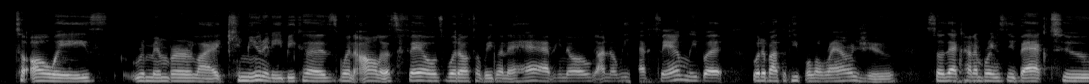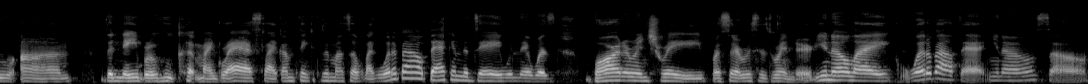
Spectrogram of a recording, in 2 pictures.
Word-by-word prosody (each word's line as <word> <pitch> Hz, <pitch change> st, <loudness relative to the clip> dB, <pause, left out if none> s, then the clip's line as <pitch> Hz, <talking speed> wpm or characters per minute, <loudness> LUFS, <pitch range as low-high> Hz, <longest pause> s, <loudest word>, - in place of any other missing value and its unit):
to -, -, -1 dB
always 155 Hz, -1 st, +2 dB, 0.2 s
remember, 160 Hz, -1 st, -1 dB
like, 140 Hz, -1 st, -1 dB
community 180 Hz, -5 st, 0 dB
because 155 Hz, 0 st, -1 dB
when 170 Hz, -1 st, 0 dB
all 165 Hz, -2 st, +1 dB
else -, -, 0 dB
fails, 175 Hz, -2 st, +2 dB
what 170 Hz, -1 st, +2 dB
else 155 Hz, +1 st, 0 dB
are 160 Hz, -, -6 dB
we 145 Hz, 0 st, -4 dB
gonna 140 Hz, -2 st, -4 dB
have, 160 Hz, 0 st, -2 dB
you 155 Hz, -, -15 dB
know? 155 Hz, 0 st, -3 dB
I -, -, -2 dB
know 155 Hz, -1 st, -10 dB
we 170 Hz, +1 st, -15 dB
have 145 Hz, 0 st, -5 dB
family, 185 Hz, -, -3 dB
but 160 Hz, -3 st, +2 dB, 0.2 s
what 175 Hz, -, +3 dB
about 170 Hz, -2 st, +2 dB
the -, -, -11 dB
people 150 Hz, -5 st, -4 dB
around 160 Hz, +5 st, -3 dB
you? 130 Hz, -1 st, -6 dB, 0.3 s
So, 170 Hz, -, -1 dB
that 170 Hz, -1 st, +3 dB
kinda 170 Hz, -1 st, -1 dB
brings 165 Hz, -1 st, -2 dB
me 165 Hz, -, -3 dB
back 155 Hz, 0 st, +2 dB
to, 155 Hz, -3 st, -1 dB
um, 140 Hz, -1 st, -2 dB, 0.3 s
the 160 Hz, -, +5 dB
neighbor 155 Hz, -1 st, +4 dB
who 155 Hz, 0 st, -1 dB
cut -, -, 0 dB
my 130 Hz, -, 0 dB
grass. 150 Hz, +2 st, +3 dB
Like, 140 Hz, -1 st, -1 dB
I'm 155 Hz, -, -3 dB
thinking 170 Hz, -1 st, -7 dB
to 170 Hz, -, -3 dB
myself, 155 Hz, -3 st, -4 dB
like, 125 Hz, 0 st, -2 dB
what 155 Hz, -, +2 dB
about 275 Hz, 0 st, +2 dB
back 200 Hz, +1 st, +3 dB
in 200 Hz, -2 st, -2 dB
the 180 Hz, -, 0 dB
day 160 Hz, -2 st, +2 dB
when 160 Hz, 0 st, -4 dB
there 150 Hz, -2 st, -2 dB
was 140 Hz, 0 st, +1 dB, 0.3 s
barter 180 Hz, +3 st, +5 dB
and 165 Hz, -1 st, 0 dB
trade 145 Hz, -4 st, -1 dB
for 140 Hz, -, -1 dB
services 150 Hz, 0 st, -2 dB
rendered? 150 Hz, -1 st, -3 dB
You 205 Hz, +2 st, +2 dB
know, 195 Hz, -1 st, +5 dB
like, 165 Hz, -3 st, +2 dB
what 290 Hz, 0 st, +2 dB
about 260 Hz, -6 st, +2 dB
that, 330 Hz, -, -2 dB
you 185 Hz, -, -11 dB
know? 180 Hz, +3 st, -4 dB
So, 200 Hz, -, -5 dB
160 Hz, 205 wpm, -26 LUFS, 150-175 Hz, 0.3 s, the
